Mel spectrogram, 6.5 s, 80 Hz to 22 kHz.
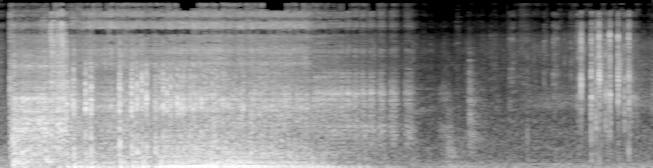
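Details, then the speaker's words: Willys-powered Army skid generator, primed, choke closed, air cleaner on: long steady cranking about three and a half beats a second, occasional catches that never take; won't fire, owner suspects gummed-up carburetor. "don't tease me like that well we may just have a gummed up carburetor let's see well i see fuel or is that my wd-40 she's trying"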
